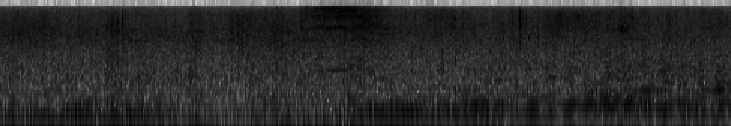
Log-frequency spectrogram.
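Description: Tyres crunch over rocks and grass.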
